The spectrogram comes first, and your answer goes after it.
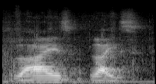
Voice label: lies lice, ontario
